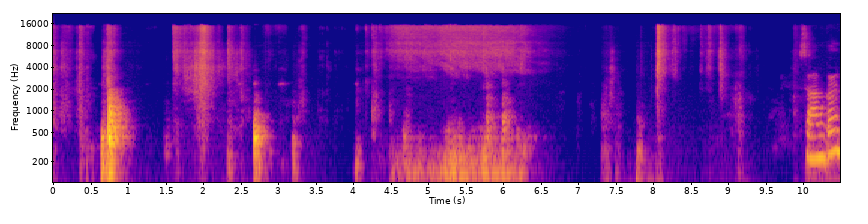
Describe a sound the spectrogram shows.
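A cloth wipes across a table with a soft rubbing sound.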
